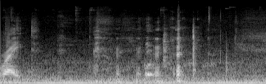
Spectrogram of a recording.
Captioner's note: laughs; laughter in background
